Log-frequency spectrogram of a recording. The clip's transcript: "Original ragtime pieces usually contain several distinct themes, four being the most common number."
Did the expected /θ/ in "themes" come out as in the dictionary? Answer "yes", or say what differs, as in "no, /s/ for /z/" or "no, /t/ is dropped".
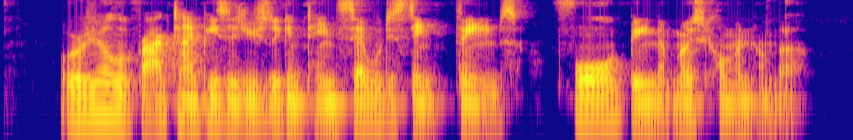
yes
